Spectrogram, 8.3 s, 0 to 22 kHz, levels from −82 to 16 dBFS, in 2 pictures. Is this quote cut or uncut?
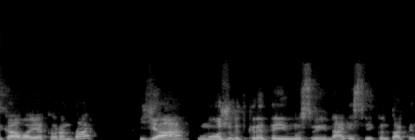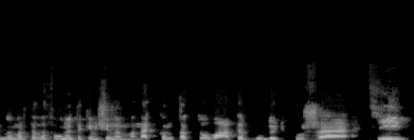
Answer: uncut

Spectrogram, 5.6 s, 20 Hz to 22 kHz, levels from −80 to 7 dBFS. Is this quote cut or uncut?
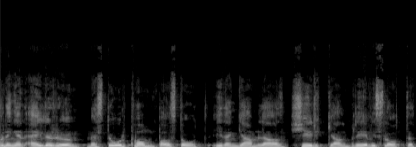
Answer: cut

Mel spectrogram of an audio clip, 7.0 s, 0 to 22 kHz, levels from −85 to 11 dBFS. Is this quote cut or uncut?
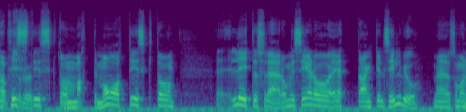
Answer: uncut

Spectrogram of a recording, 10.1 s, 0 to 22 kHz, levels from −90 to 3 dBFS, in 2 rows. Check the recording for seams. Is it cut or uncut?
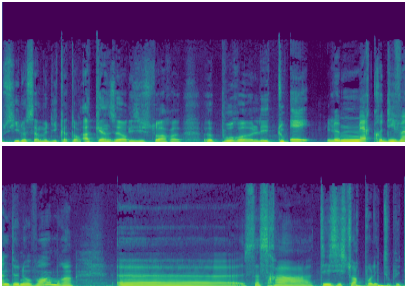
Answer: cut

